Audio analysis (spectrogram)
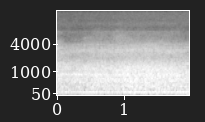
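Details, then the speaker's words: PS5 Pro (CFI 70) fitted with a Foxconn fan taken from a PS5 Slim, in game; the Pro's different duty cycles spin it much faster than in the Slim, giving a steady loud airy whoosh over a low hum, too loud for the Pro. "and it's spinning at much higher RPMs than it would spin in the PS5 slim because the PS5 pro has other Duty Cycles and now we're in the game and you can hear it"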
